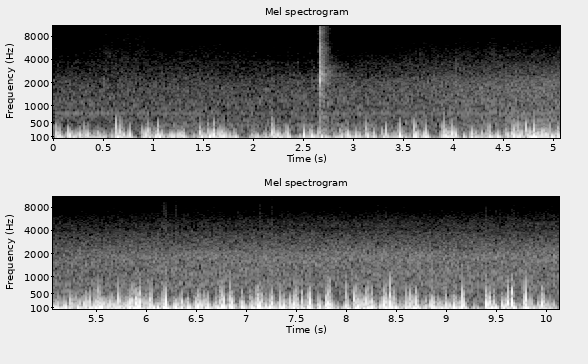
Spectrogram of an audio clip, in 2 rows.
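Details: Kool-Flo SFC2-300B 12-inch three-blade high-velocity fan after oil reached the bearings: bearing noise gone, steady low whooshing hum with soft flutter on low and medium speeds, no hum on high; no rubbing or squeal, normal running.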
